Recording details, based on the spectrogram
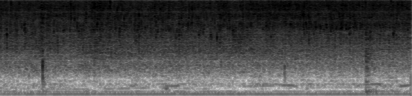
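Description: Pork chops fry in a pan with a steady, bright sizzle close by, broken by a few faint utensil clicks as the meat is stirred. No one speaks.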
